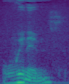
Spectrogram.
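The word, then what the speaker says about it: Houyhnhnms: And he voyaged to the land of the whinims. It's actually spelled a lot different than that, but apparently it's pronounced Winnhams and the Yahoos.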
